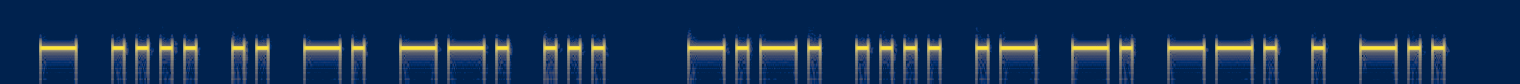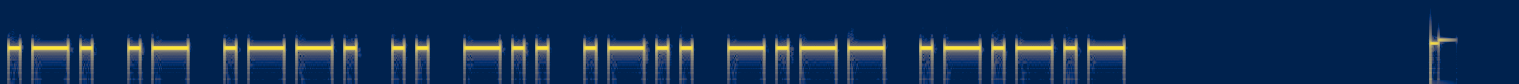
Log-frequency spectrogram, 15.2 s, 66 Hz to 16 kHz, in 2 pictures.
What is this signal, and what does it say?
Morse code, heard as a keyed tone, about 20 wpm, 700 Hz. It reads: THINGS CHANGED RAPIDLY.
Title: Sentences with 5-Word Phrases - 20wpm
